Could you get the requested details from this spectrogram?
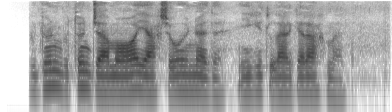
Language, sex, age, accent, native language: Uzbek, male, 18-24, Namangan, Uzbek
